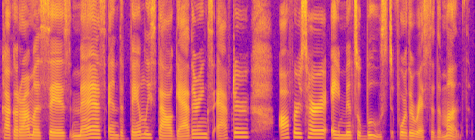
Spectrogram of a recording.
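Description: A woman radio reporter narrating a news feature in a measured, even delivery. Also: lowish voice, clear, resonant tone, dry recording, studio quality.

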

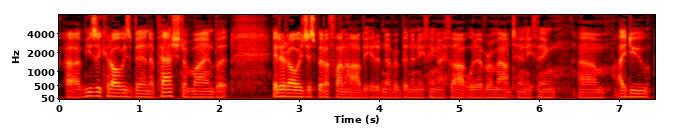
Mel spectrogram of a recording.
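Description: A young American man with a fairly low voice that often drops into gravelly fry. He speaks casually, as an interview guest answering questions about himself. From Indianapolis, United States.

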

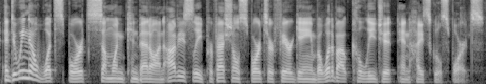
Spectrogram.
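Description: Low-voiced public radio host, dry wit. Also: male voice, expressive, moderate pace, hardly any pauses, dry recording. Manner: dry self-deprecating humor. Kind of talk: public radio talk show hosting.

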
